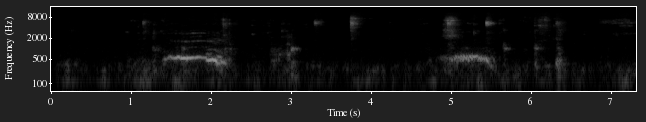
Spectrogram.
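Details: Cane Corso, an Italian Mastiff, giving two drawn-out, high, nasal whines, each about a second long, separated by soft clicks and small rustling noises in a quiet indoor setting.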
